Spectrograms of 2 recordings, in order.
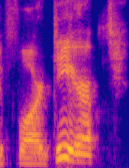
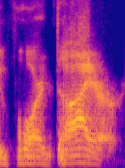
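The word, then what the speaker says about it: voir dire: asking to do a v deer that's the way we pronounce it up here in New York but in Alabama it would be V dire um also dalbert which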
